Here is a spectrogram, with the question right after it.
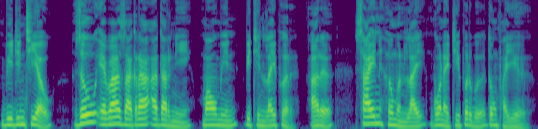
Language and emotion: Bodo, neutral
